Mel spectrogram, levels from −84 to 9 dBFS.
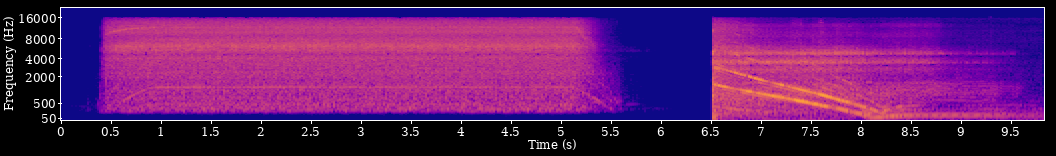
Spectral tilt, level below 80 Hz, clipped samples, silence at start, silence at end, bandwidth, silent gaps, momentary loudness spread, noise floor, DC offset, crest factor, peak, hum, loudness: -0.5 dB/octave; -50 dBFS; under 0.1%; 0.4 s; 0.3 s; 16 kHz; none; 15 LU; -86 dBFS; under 0.1%; 18 dB; -2 dBFS; none; -18 LUFS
